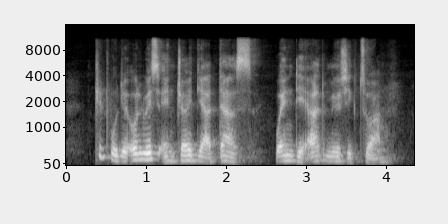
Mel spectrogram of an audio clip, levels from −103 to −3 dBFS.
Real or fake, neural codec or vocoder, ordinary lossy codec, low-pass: fake; codec, 24 kHz, 3 kbps, HILCodec; none; 10.8 kHz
